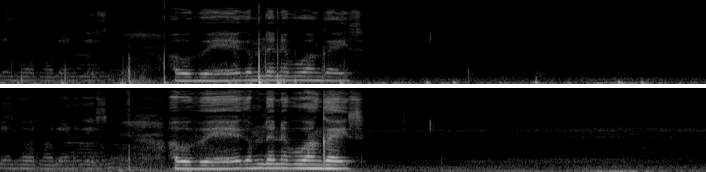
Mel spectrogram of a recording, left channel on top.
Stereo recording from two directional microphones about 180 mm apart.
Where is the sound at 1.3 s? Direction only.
25° right (ahead or behind).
